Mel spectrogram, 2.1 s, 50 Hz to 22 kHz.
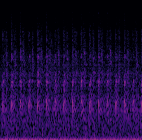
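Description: A tractor engine in Farming Simulator 22 idles with a steady low rumble and a fast, even pulsing throb, continuous and fairly quiet, with no voices.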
